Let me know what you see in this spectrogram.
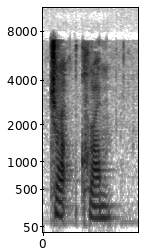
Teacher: is a velar velars are reduplicated as their palatal equivalents and k is the unvoiced unaspirated velar which is reduplicated as the unvoiced unaspirated palatal · reduplicated as the unvoiced, unaspirated palatal, which is ch. And so we get cha krum.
